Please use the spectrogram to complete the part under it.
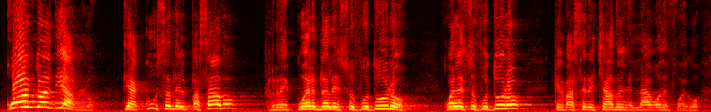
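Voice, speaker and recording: A man preaching a sermon as pastor, earnest and emphatic, repeating lines and slowing down on key phrases. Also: sits high, big pitch swings, darkish tone.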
